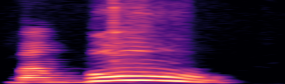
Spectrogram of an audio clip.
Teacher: a última sílaba é a sílaba mais forte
